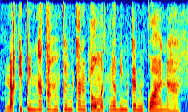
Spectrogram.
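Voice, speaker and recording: A woman's voice: high voice, level tone, normal speed. A woman playing a frank, persuasive young working woman in an Ilocano radio drama, with an Ilocano accent.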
